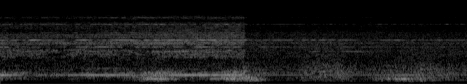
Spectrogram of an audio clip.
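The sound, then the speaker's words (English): A vacuum cleaner runs steadily with a broad whirring hiss and shifting low tones, as if being pushed across the floor; the motor pitch drops slightly midway before continuing. “Oh, we're gonna vacuum just a little bit more.”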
